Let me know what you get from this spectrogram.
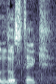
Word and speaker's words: Lustig: So Lustig, that's the way we pronounce it actually, is the German word for fun.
